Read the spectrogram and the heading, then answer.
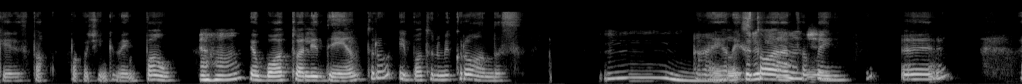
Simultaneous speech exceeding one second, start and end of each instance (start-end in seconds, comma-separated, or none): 6.9-8.4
